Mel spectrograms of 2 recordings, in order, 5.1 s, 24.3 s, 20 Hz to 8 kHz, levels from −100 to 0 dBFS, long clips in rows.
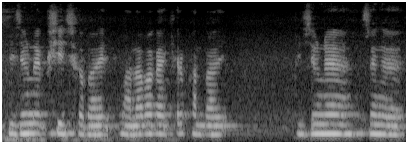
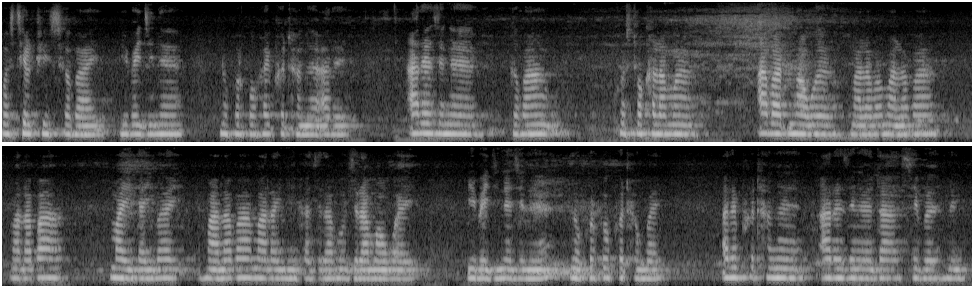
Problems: none marked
